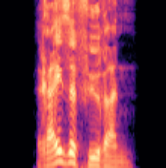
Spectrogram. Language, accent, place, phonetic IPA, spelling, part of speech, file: German, Germany, Berlin, [ˈʁaɪ̯zəˌfyːʁɐn], Reiseführern, noun, De-Reiseführern.ogg
- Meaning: dative plural of Reiseführer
